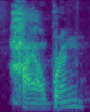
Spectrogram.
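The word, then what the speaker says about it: Heilbrun: My name is Hybrin. That's spelled.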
